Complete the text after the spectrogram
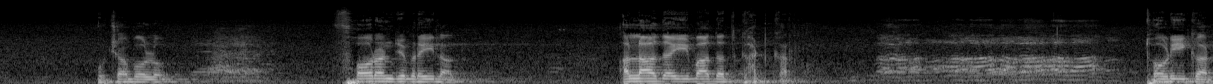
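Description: A man speaks into a microphone in loud, impassioned bursts with pauses between them.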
